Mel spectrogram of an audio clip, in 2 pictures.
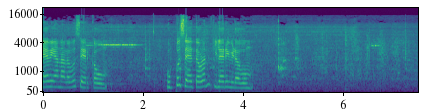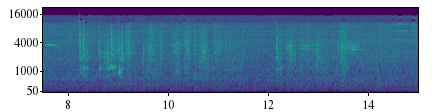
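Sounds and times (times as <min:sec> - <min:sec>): food sizzling in oil: 0:00.1 - 0:15.0
ladle scraping a pot: 0:04.6 - 0:14.0.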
